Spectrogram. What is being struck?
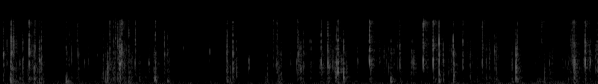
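Clear plastic bag full of yarn balls.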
